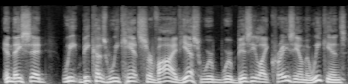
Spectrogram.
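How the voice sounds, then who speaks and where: A man's voice: on the high side, normal speed, slightly rough, no echo. A man from southern Louisiana co-hosting a casual radio show in a strong voice, rambling and folksy as he gives his opinions on a close studio mic. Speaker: radio talk show co-host. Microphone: close studio microphone.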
